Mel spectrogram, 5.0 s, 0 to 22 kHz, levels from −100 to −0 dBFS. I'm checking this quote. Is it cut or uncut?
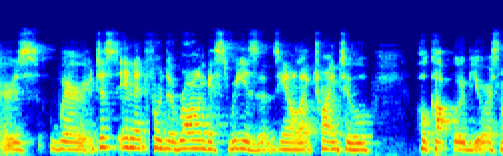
cut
